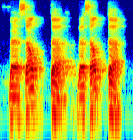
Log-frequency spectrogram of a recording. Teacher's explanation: Jadi huruf to nanti bertemu ta. Kita baca dengan tebal huruf to-nya. Diperjelas itbaqnya, sifat tertutupnya huruf to itu.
